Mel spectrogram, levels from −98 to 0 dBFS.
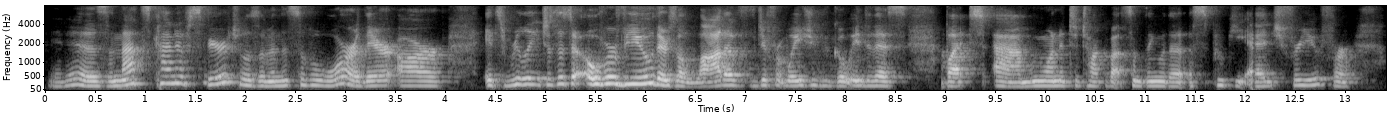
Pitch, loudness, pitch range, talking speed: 170 Hz, -25 LUFS, 160-195 Hz, 205 wpm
